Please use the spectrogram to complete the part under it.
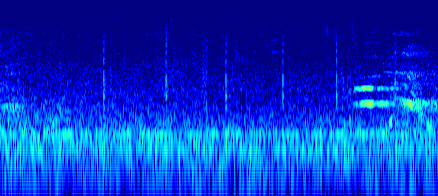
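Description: A tennis ball bounces repeatedly on a hard court.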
